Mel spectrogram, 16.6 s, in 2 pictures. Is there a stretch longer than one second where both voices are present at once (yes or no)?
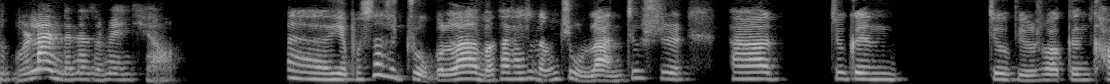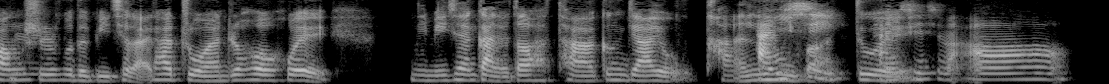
yes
